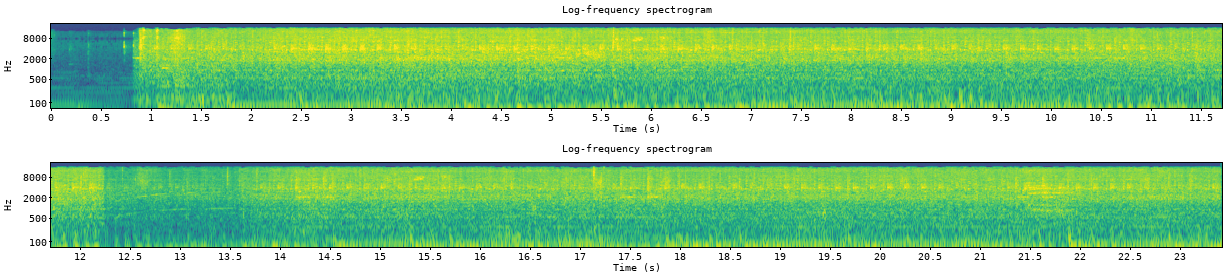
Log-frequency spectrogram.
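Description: A lift rumbles steadily as it moves along its cable.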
